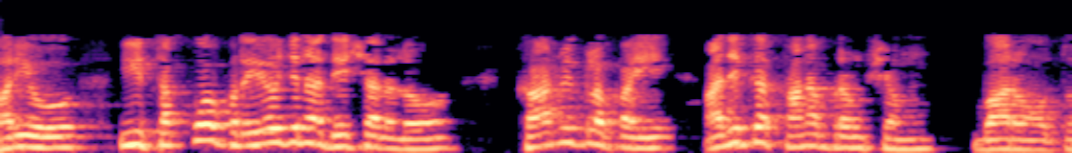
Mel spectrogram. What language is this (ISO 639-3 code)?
tel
